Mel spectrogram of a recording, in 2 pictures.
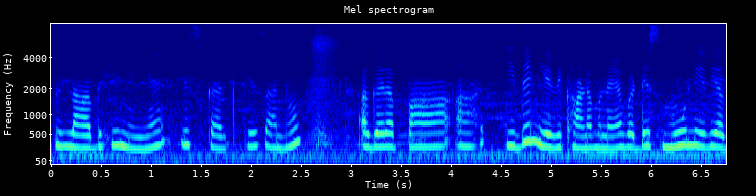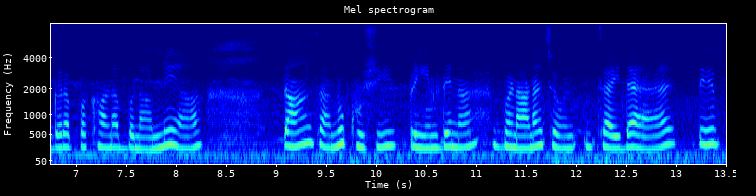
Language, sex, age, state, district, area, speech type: Punjabi, female, 18-30, Punjab, Amritsar, urban, spontaneous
